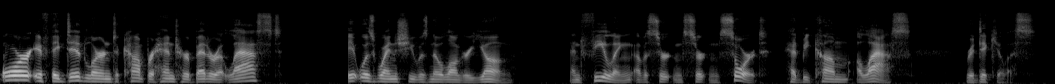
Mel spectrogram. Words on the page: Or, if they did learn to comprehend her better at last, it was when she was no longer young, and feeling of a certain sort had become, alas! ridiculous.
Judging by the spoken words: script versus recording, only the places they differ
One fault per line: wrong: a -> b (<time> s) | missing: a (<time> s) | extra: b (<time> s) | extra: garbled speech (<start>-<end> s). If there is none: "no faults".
extra: certain (6.8 s)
